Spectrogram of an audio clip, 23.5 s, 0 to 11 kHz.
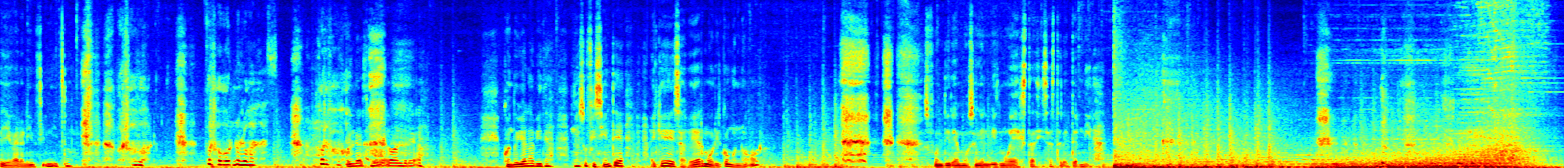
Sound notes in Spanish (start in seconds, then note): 12.6 Sollozos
